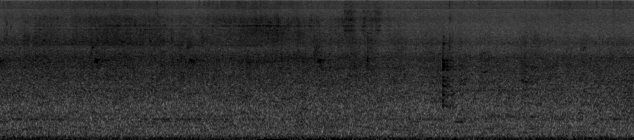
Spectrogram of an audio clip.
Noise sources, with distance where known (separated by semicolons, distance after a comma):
background noise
